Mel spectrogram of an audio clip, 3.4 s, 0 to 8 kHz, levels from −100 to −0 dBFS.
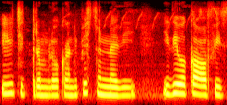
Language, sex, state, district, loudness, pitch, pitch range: Telugu, female, Telangana, Hyderabad, -18 LUFS, 200 Hz, 195-225 Hz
